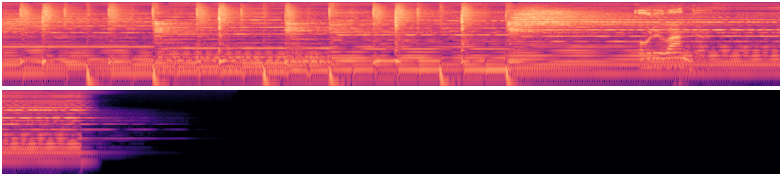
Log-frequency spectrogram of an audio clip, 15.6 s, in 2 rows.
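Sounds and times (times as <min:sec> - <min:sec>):
sixties country music: 0:00.0 - 0:08.9.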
